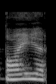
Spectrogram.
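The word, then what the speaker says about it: teuer: Eh koreksi dikit aja ini bacanya toyer ya Rik toer. Toyer. Iya. Eu baca oi.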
